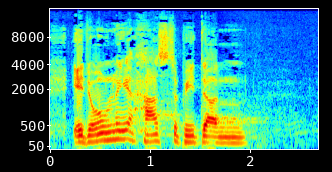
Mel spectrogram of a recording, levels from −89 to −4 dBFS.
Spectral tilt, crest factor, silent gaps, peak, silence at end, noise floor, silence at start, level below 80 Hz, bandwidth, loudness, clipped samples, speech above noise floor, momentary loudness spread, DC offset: -3.5 dB/octave; 18 dB; none; 0 dBFS; 0.55 s; -44 dBFS; 0 s; -52 dBFS; 16 kHz; -16 LUFS; under 0.1%; 29 dB; 9 LU; under 0.1%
